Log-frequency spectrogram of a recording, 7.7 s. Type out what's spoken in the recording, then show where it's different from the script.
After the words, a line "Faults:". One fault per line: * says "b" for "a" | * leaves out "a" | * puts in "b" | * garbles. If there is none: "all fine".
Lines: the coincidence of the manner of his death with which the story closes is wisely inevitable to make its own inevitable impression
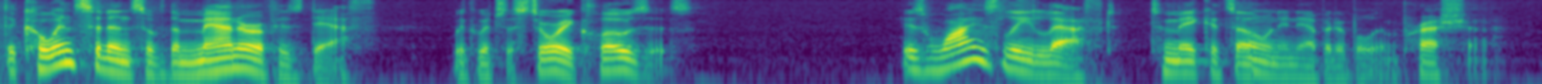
the coincidence of the manner of his death with which the story closes is wisely left to make its own inevitable impression
Faults:
* says "left" for "inevitable"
